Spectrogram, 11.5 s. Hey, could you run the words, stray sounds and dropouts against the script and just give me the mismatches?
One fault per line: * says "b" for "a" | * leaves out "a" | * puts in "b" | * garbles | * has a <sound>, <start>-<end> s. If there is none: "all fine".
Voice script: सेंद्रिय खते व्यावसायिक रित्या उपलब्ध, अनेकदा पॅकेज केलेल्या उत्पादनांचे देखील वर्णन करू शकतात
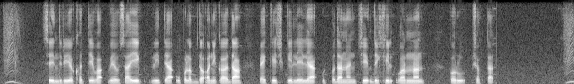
all fine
